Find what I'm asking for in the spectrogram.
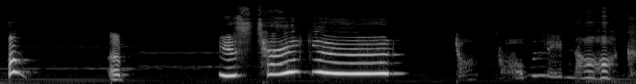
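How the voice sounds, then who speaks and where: A put-on character voice whispers at a very slow pace with long, frequent pauses. Faint music plays in the background. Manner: whispering.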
